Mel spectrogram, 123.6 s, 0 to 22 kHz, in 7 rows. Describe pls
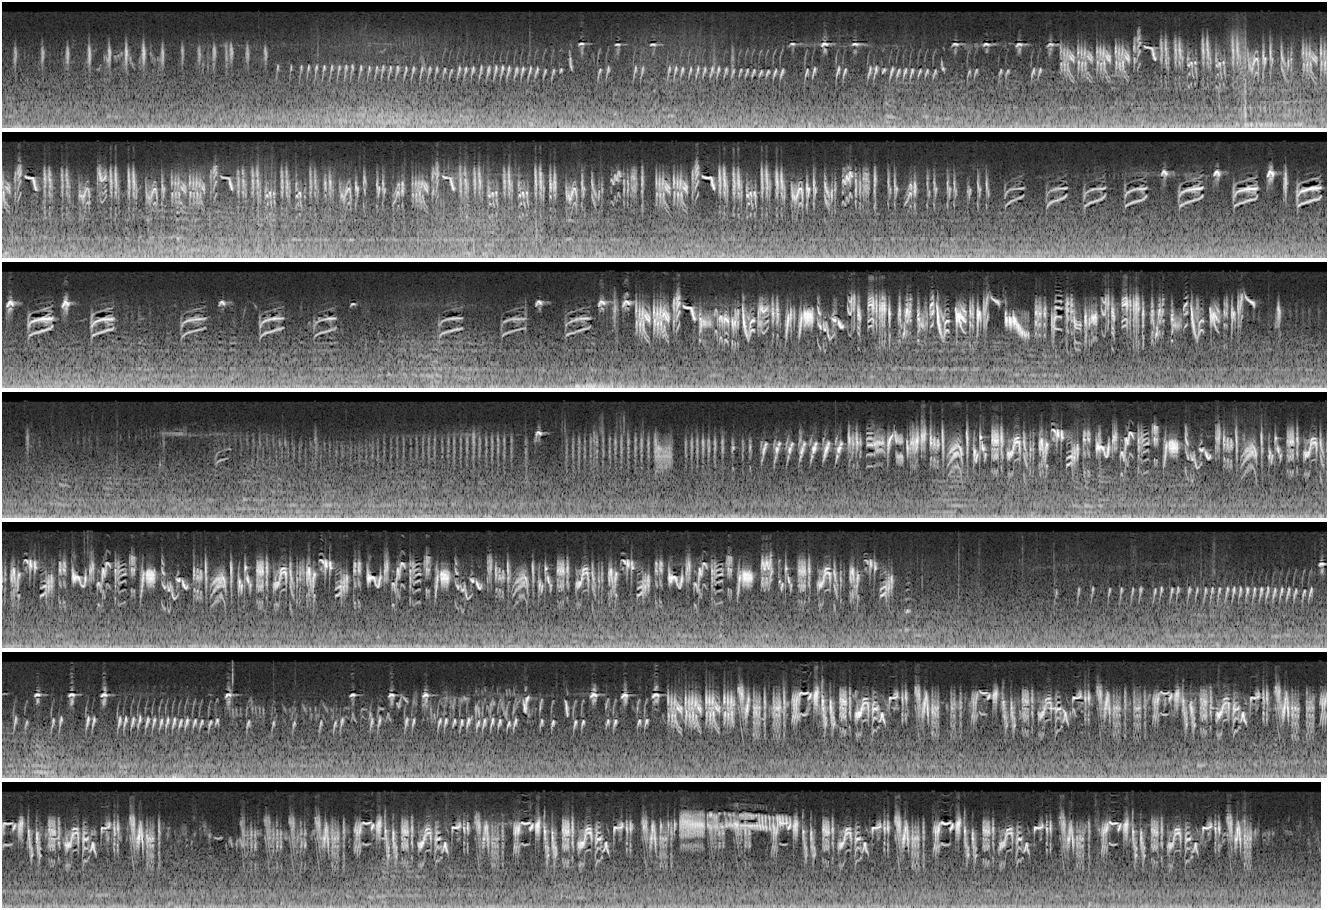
high-pitched, very varied call of a bird. It was perched and very visible, sorry I can't say his name. Recorded in the scrub that surrounds a shallow pond in Doñana Natl Park, south Spain. Sennheiser ME62(K6)>iRiver H120 /canto de un pajaro del que no se el nombre. Matorrales alrededores de una laguna, Doñana
birds, donana, field-recording, nature, spring, tweet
